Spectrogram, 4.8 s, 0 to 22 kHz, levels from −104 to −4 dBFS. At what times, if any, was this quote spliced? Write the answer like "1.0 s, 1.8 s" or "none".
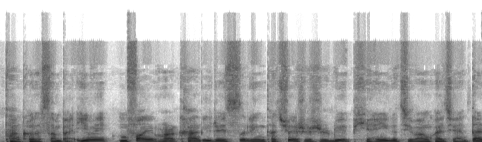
2.0 s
